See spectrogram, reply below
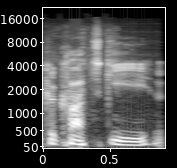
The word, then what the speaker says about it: Kokocki: and they tell me I say my name incorrectly. – Ah. – It should be Kokocki. It's a Polish name.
